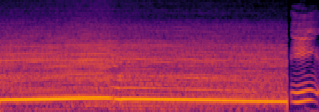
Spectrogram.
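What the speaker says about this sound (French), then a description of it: "le moteur avec la technologie ShiftCam, il est rempli en bas et en haut, donc ça marche à tous les étages et ça sonne plutôt sympathiquement" A sport motorcycle engine with ShiftCam technology holds a loud, steady drone for nearly three seconds, pitch sliding slightly, then cuts off and briefly rises again in a short, sharp rev.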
